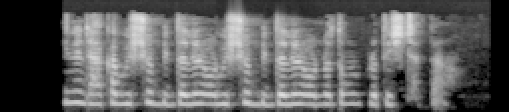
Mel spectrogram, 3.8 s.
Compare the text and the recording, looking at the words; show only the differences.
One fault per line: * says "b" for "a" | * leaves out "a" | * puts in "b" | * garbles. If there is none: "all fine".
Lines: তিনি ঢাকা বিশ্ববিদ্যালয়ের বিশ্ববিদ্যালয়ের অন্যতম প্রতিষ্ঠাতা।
all fine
